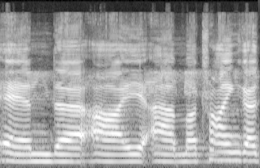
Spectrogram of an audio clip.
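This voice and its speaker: With music in the background and audible room echo, a man speaks at a very slow pace. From northern Italy, Pordenone. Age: 20s. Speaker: university student, patient advocate. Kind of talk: conference opening speech. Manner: halting, many fillers.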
